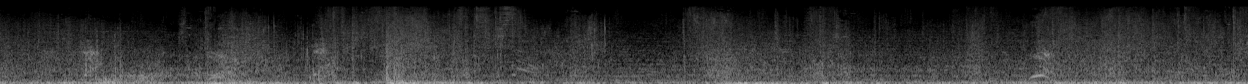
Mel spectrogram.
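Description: Heavy blows and blasts crash repeatedly in a fierce fight.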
